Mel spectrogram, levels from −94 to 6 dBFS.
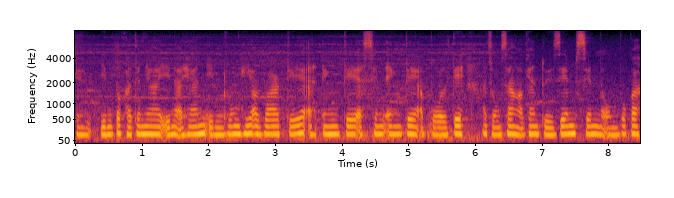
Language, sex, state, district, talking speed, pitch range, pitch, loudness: Mizo, female, Mizoram, Aizawl, 225 wpm, 150-165 Hz, 160 Hz, -16 LUFS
